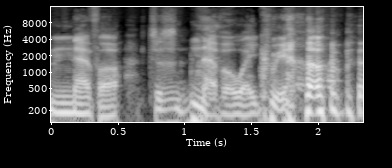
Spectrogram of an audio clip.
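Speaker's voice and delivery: acted mutter under breath. Retelling what was probably said back then: imitating muttering under breath. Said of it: "under my breath".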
